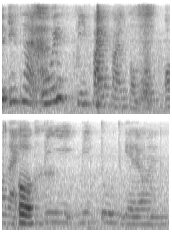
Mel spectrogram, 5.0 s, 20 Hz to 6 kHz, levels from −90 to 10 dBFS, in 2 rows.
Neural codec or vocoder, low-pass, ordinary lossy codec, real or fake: none; 5.4 kHz; none; real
